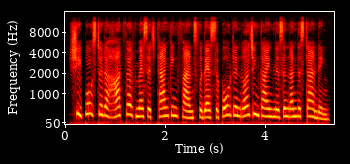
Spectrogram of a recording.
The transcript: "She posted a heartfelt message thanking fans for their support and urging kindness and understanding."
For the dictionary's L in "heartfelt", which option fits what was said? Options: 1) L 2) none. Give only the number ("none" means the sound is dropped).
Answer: 1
